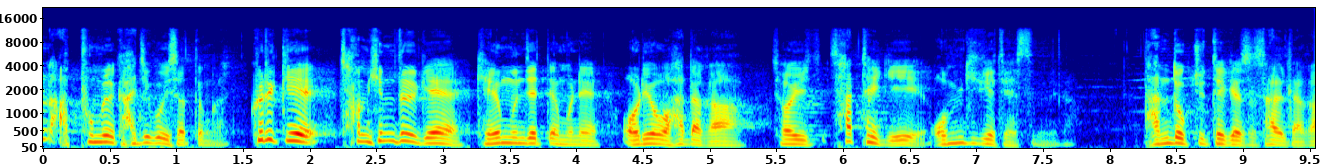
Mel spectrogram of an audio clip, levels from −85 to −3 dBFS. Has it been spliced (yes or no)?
yes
